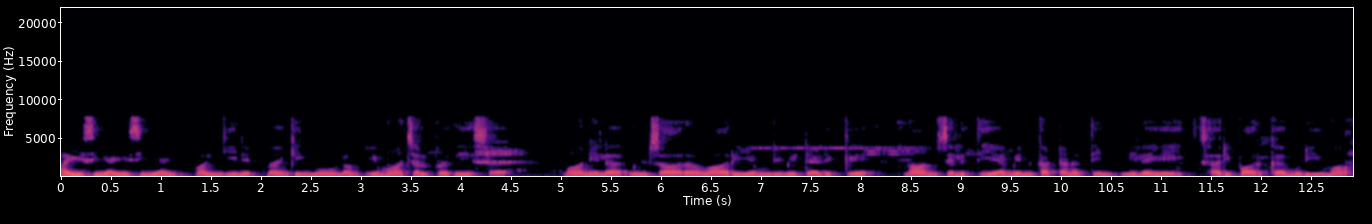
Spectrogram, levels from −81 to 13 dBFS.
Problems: none marked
